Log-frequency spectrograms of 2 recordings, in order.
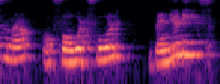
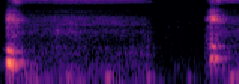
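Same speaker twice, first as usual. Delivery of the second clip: soft, breathy snake hiss; quiet playful snake sound; 3 semitones lower, 12 dB quieter than usual. Pretend. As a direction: hiss like a cobra. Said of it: "And let's go".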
